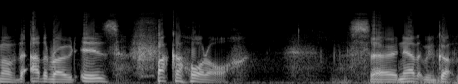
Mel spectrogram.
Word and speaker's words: Whakahoro: yes, just in case you were wondering, the pronunciation of the name of the other road is Whakahoro.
